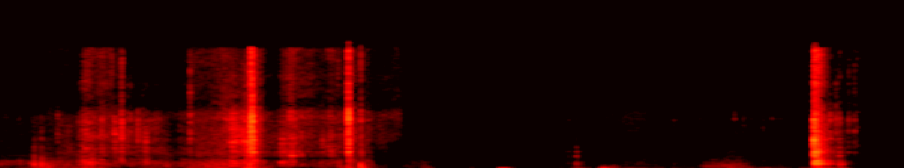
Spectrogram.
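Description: A foam gasket strip being peeled and torn away from a speaker part: a crackling, ragged rip over the first couple of seconds with a few sharper snaps. A few faint ticks follow, then one sharp knock near the end.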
